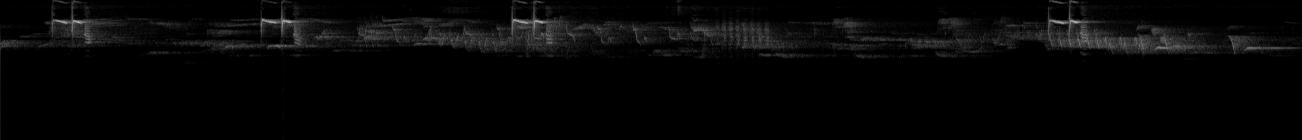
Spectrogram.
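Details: Spring forest chorus of a songbird singing to attract females: four emphatic high whistled bursts roughly every two to three seconds, separated by busy, buzzy twittering and rapid chatter.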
